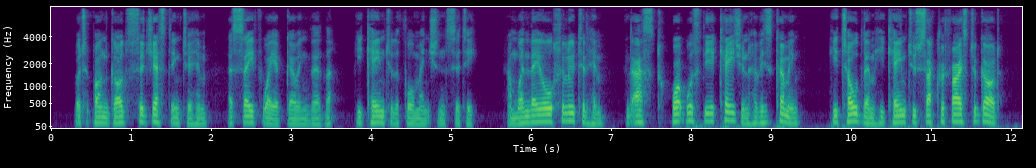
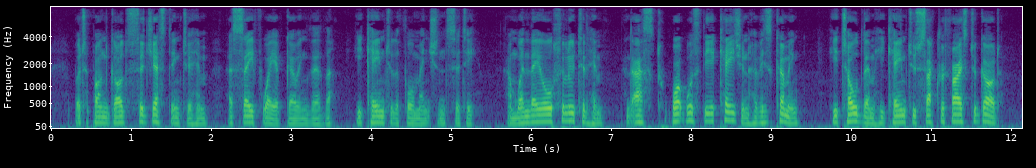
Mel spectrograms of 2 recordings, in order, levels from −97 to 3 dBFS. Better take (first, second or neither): second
